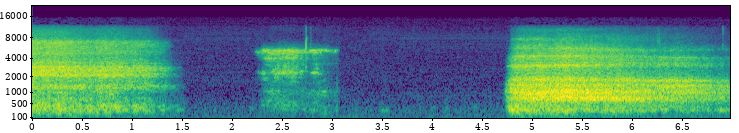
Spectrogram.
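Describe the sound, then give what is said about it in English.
Slow, deep breaths during a guided relaxation, heard as long airy rushes at the start and end with a shorter, quieter breath in between, each separated by silence. “Let's breathe it in one more time. I love it. Sunshine breath.”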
